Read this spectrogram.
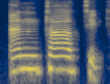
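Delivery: slow "অ্যান্টার্কটিক" with "টা" stretched long; drawn-out vowel. Shown as a demonstration. Teacher showing the long sound in Antarctic, drawn-out "টা". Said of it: "একটু টেনে বলতে হয়".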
